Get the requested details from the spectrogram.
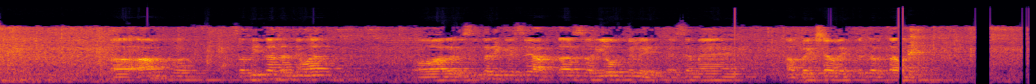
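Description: A man speaks steadily into a microphone through a loudspeaker.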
